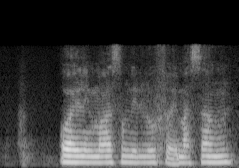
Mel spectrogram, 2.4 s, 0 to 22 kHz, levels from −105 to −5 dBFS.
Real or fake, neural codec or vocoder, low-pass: fake; codec, 16 kHz in and 24 kHz out, 0.4 kbps, LongCat-Audio-Codec, fine tuned four codebook decoder; 7.2 kHz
